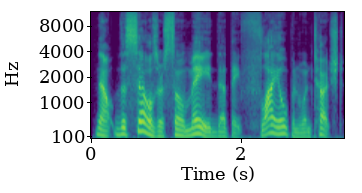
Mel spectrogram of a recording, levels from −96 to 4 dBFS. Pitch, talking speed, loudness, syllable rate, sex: 135 Hz, 215 wpm, -17 LUFS, 4.6 syllables/s, male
